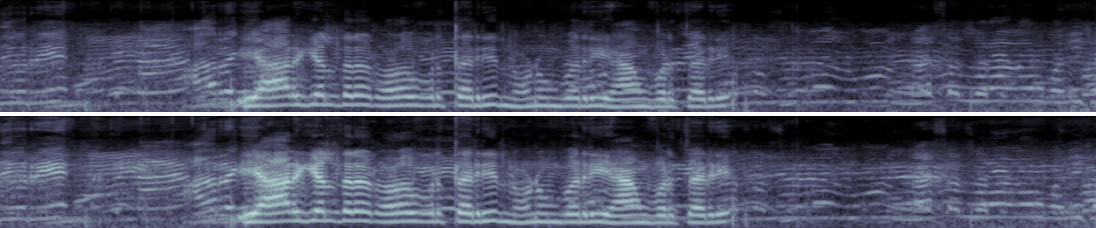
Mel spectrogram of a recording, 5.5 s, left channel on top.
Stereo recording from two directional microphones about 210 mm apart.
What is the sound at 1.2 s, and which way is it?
A woman's voice, 5° left (ahead or behind).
